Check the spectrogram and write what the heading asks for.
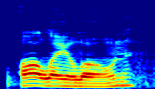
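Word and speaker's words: allelon (ἀλλήλων): That means this phrase in Greek, allelon. Okay, A-L-L, long E-L, O, long O-N. That means one another.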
